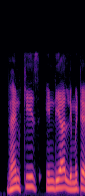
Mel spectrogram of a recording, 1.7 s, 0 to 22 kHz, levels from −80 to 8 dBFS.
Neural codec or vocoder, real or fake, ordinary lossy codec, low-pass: none; real; none; 7.2 kHz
